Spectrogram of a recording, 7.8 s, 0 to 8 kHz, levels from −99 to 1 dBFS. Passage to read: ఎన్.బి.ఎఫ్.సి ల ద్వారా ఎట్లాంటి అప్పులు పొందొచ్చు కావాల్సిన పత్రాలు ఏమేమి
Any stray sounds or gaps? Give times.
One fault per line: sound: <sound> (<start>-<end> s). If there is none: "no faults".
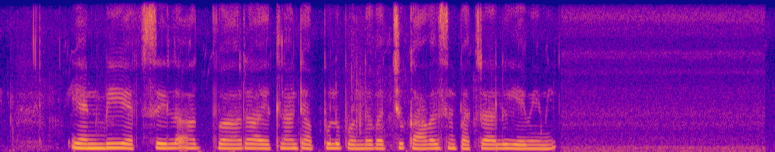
no faults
